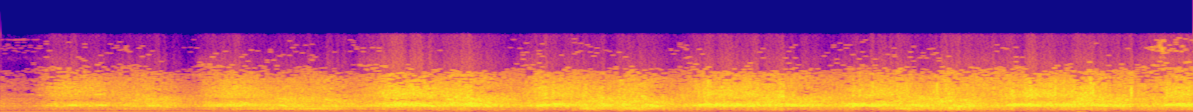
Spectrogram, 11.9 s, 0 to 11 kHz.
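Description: A large crowd at a demonstration of nearly 100,000 people in Salamanca chants "España" over and over, interrupting the reading of a manifesto: a dense, steady roar of many voices that stays loud and unbroken for the whole stretch, with only a slight dip at the start.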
